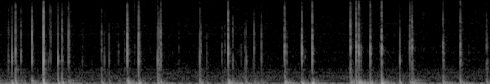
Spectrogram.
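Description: Fingertips of both hands tap and lightly knock on a large, clear plastic desk mat lying on a desk. A quick, uneven run of short, dry taps follows, each a soft low thump with a bright click on top that dies away almost at once.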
